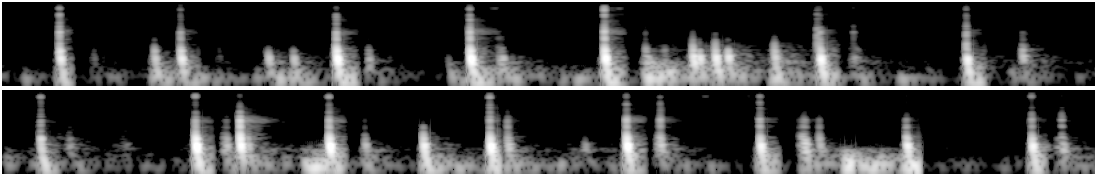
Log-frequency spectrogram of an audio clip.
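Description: A plastic drill pen with a metal tip repeatedly taps small, solid, round resin diamond-painting drills down onto a flat adhesive canvas. The result is a string of short, dry, clicking taps at an uneven pace, about one and a half per second, sometimes bunching into quick clusters. Each tap is crisp with a bright edge and stops almost at once with no ring.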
